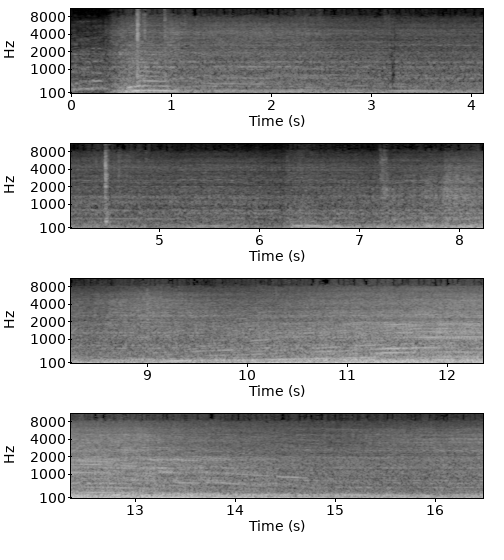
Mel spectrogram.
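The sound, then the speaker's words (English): A Porsche Carrera GT engine revs with a gravelly, industrial rumble, first a steady mid-pitched drone, then swelling louder as the revs climb in several rising sweeps toward the end. “the inside of a Carrera GT is a little bit like gravelly and dump trucky and like industrial process sounding”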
